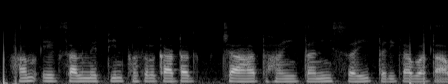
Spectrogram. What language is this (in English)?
Bhojpuri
